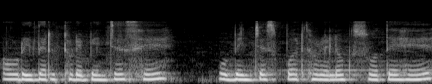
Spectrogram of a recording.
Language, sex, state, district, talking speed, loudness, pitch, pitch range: Hindi, female, Telangana, Hyderabad, 165 wpm, -13 LUFS, 230 Hz, 225-235 Hz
